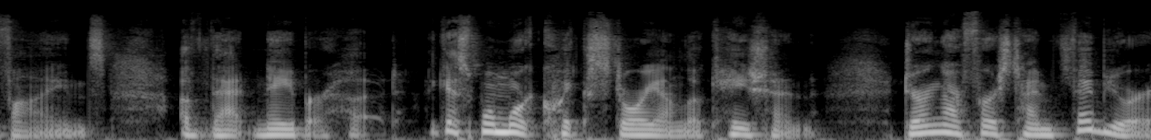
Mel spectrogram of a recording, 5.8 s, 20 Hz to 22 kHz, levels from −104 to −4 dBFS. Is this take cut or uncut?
cut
